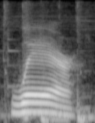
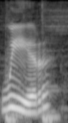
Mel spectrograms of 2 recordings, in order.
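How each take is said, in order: First: The vowel is an 'air' sound. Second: The vowel is an 'eer' sound. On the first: The speaker calls it right. "Padahal cara bacanya adalah wear" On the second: The speaker calls it wrong. "seringkali dibaca wir"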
